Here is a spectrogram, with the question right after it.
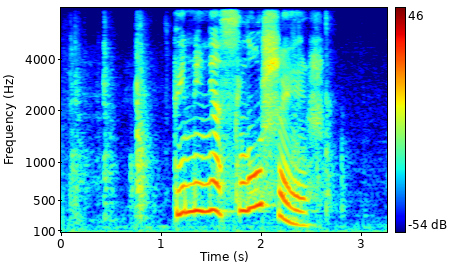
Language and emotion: Russian, neutral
